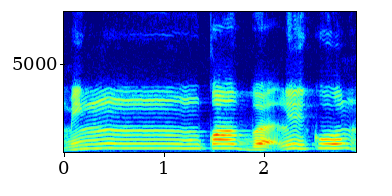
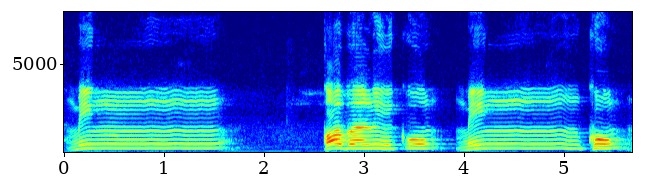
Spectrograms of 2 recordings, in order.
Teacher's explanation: kalau qaf sama kaf ya berada di hadapan nun mati atau tanwin itu ikhfakan, ya, disembunyikan, disamarkan, suara nunnya bahkan jauh. Ya, min qablikum, minkum, itu kan jauh. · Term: ikhfa abad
